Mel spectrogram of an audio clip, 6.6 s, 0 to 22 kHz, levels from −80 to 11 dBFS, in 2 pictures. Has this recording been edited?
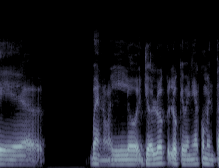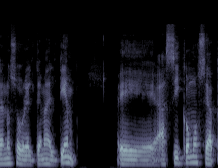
no; 0 cuts

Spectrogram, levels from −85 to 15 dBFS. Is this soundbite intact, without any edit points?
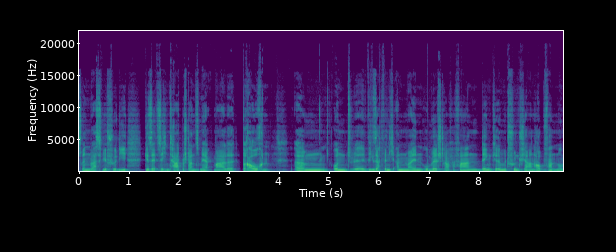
no; 1 cut; at 3.2 s

